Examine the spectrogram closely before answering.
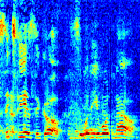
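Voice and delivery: high, loud, laughing through it; laughing retort. Retold or imitated. Narrator retorting to the old woman, laughing high and loud. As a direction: repeat it in disbelief, laughing.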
